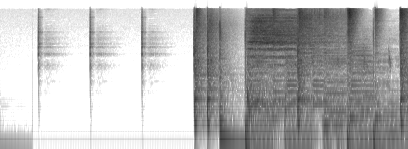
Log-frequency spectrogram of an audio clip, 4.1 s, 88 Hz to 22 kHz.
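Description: A low note fades out, three faint clicks half a second apart count in, and about two seconds in a Yamaha DTX400K electronic drum kit starts a groove of bass drum, snare and hi-hat over a full band backing track from its module.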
